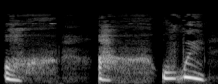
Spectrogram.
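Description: A woman's voice: high voice, lively intonation, extremely slow, dark tone, slightly rough, dry recording, studio quality, pitched above the performer's own voice, heavily acted. A woman voicing a tearful exclamation mark who wails and sobs. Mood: wailing. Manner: sobbing, wailing. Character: weepy, wailing exclamation mark.

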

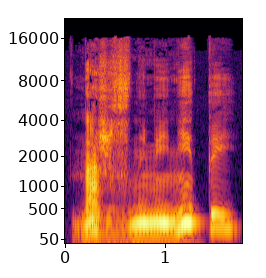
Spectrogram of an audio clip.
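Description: A man's voice: medium pitch, wildly swooping pitch, takes it slowly, a little mellow, no echo, clean studio sound. A man voicing a helpful little girl reciting a rhyme in a storybook. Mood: cheerful.

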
